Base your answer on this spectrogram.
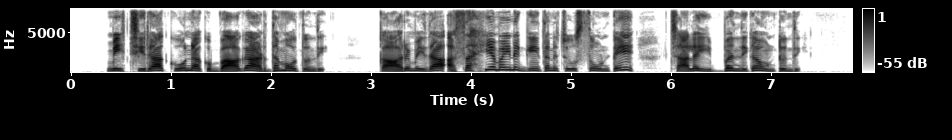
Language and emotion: Telugu, disgusted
